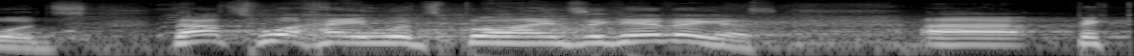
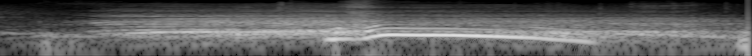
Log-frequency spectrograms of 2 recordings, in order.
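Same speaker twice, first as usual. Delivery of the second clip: excited whoop; 14 semitones higher than usual. Real, not acted. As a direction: whoop to fire up the room. Host hyping the awards crowd.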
